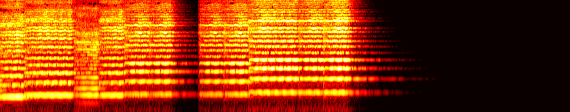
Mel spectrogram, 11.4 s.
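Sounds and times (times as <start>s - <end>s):
short violin piece: 0.0s - 7.8s.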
